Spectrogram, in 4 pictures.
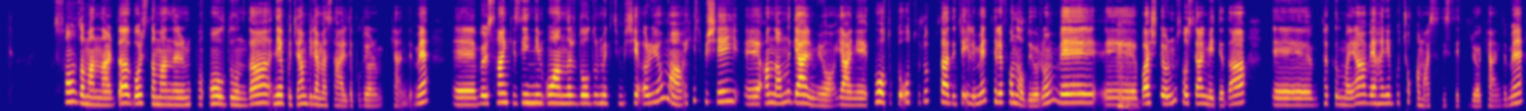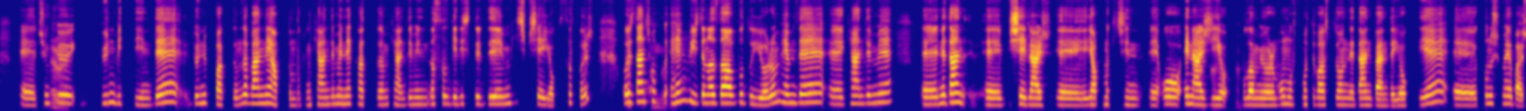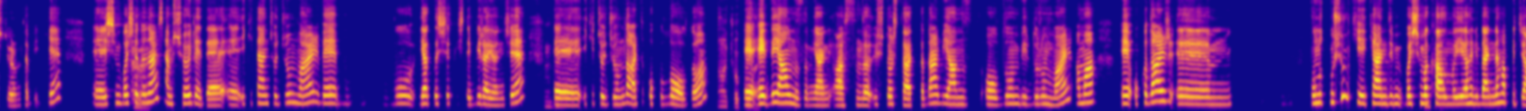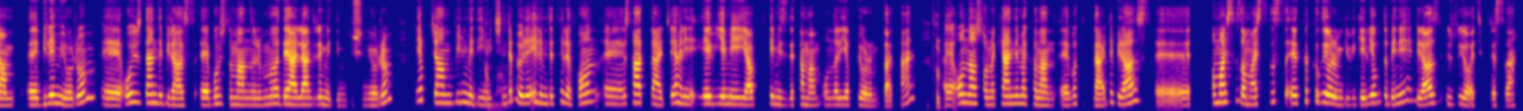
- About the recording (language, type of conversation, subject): Turkish, advice, Boş zamanlarınızı değerlendiremediğinizde kendinizi amaçsız hissediyor musunuz?
- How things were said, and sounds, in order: other background noise; giggle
